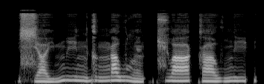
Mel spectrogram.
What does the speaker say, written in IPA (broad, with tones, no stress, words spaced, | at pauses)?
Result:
ɕa˨˩jmi˥˧nɡə˥˧ŋa˦w lẽ˨k̚t͡ɕwa˦ ka˧wn̪i˦ʔ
